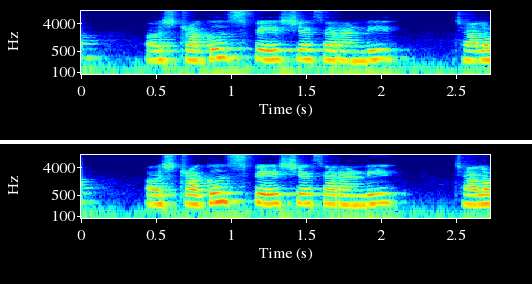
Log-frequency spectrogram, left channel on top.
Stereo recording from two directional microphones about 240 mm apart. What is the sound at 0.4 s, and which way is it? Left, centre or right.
A woman's voice, right.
